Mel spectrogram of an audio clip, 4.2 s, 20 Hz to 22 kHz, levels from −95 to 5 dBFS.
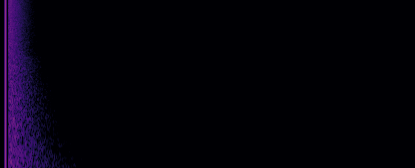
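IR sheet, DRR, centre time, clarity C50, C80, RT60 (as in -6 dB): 5.5 dB, 23 ms, 6.5 dB, 9.0 dB, 1.1 s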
